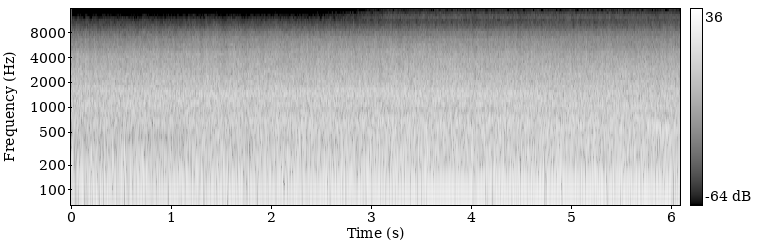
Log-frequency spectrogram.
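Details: Ransomes Jaguar 4000 diesel commercial mower, 1980s-90s, sat 20-25 years in junkyard, hydraulics rebuilt with new O-rings and seals: steady even diesel drone with constant low throb, no knocks or misses; runs smoothly.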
